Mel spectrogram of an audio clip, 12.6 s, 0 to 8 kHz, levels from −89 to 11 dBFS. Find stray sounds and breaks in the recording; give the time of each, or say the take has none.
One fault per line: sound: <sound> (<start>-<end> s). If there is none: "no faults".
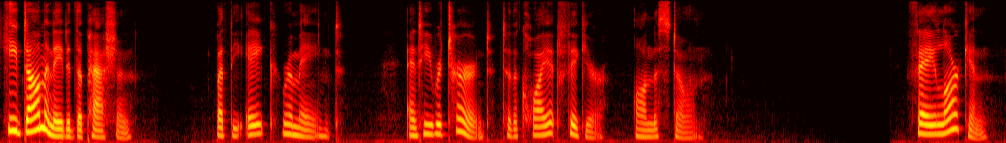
no faults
